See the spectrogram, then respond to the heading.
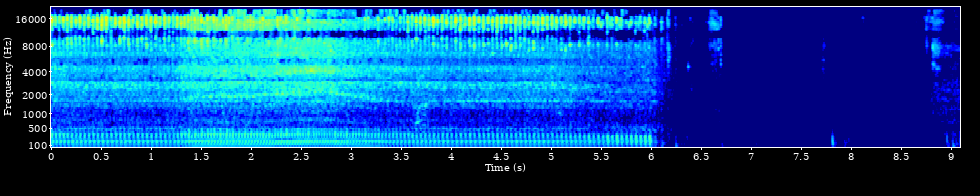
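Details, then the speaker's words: BMW R1200GS Adventure boxer with an aftermarket muffler, test-run after reinstalling the exhaust valve actuator: an even, deep throb with a mild rise and fall in revs, then a clean shutdown; healthy running. "Before I put this back on and put my covers back on here, I am going to start the bike and just make sure this moves with the exhaust, with the throttle motion, just to ensure it works fine."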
